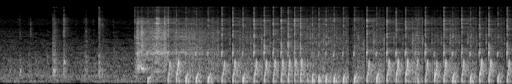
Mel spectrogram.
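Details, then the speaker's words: Revo Absolute motorcycle, engine cold (rough when cold, smooth when hot): starts into sharp regular metallic clatter on each firing pulse from the right-side crankcase; bearings and clutch housing checked normal, cause still being traced. "tapi ketika kita hidupkan tadi suara kasar itu terdengar jelas di bagian dari mesin kanannya ini"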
